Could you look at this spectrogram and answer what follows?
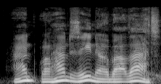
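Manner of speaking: normal talking voice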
